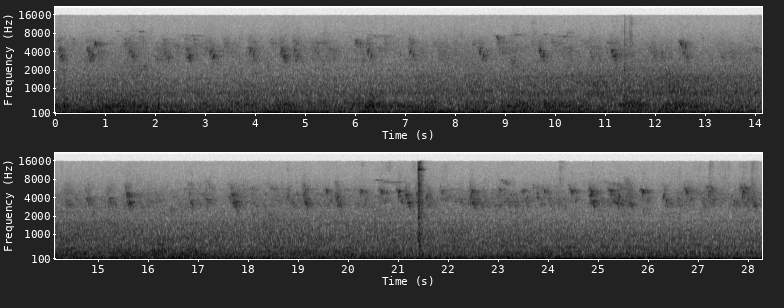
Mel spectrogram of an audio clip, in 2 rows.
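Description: Small birds chirping in many short, high calls throughout, over a steady low hum, with a single sharp click about 21 seconds in.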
